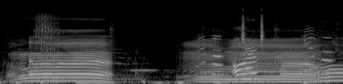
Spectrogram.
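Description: A cow moos twice, two long, loud, drawn-out lowing calls separated by a brief pause, with no talking.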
